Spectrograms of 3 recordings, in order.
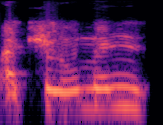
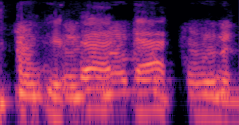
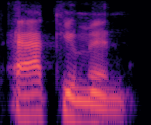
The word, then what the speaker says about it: acumen: heard the terms political acumen? I know you have political acumen and political perspicacity. It's acumen. You're putting the emphasis on the wrong syllable.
